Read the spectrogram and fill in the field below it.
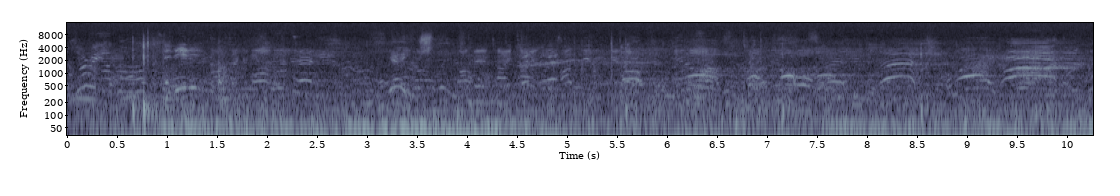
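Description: Young men call out to each other in the distance across an open field.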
